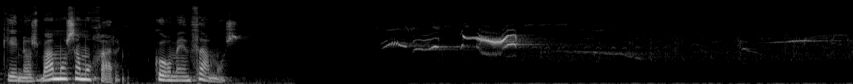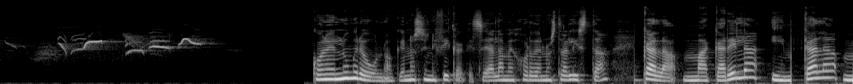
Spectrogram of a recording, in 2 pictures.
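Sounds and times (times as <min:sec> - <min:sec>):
birds chirping and whistling: 0:03.7 - 0:11.2.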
